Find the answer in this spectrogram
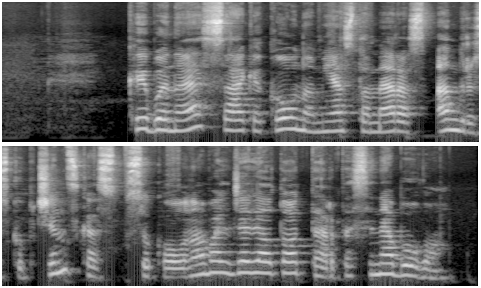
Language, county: Lithuanian, Kaunas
